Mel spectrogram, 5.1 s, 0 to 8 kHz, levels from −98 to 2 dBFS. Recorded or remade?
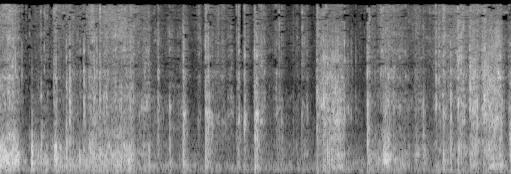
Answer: remade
